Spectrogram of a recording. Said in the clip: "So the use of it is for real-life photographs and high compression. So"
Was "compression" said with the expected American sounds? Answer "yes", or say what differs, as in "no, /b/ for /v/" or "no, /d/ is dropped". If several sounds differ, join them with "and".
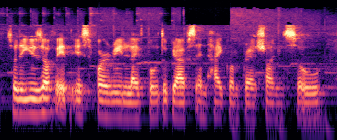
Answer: yes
